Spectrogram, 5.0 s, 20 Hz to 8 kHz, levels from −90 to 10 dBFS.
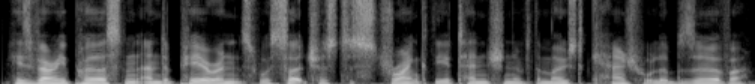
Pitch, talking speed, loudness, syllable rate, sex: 120 Hz, 200 wpm, -20 LUFS, 5.9 syllables/s, male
